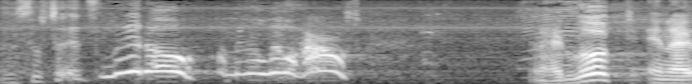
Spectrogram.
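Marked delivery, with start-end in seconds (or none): 0.1-1.8 very high falsetto; tiny squeaky voice. Acted. Man describes his small house, in a tiny squeaky voice. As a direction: squeak it out to sound little.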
